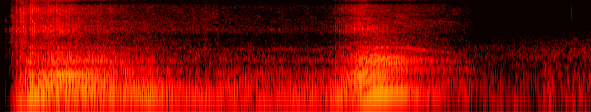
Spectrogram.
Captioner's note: engine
